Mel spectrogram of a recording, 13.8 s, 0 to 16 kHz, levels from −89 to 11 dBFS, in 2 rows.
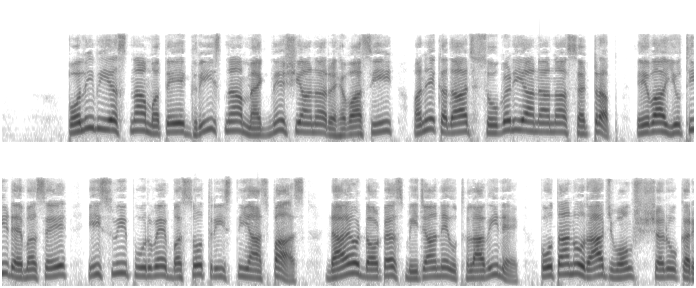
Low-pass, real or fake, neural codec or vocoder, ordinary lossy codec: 7.2 kHz; fake; codec, 16 kHz, 2 kbps, FunCodec, trained on LibriTTS, 25 frames a second; AAC, 48 kbps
